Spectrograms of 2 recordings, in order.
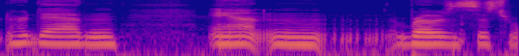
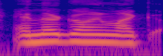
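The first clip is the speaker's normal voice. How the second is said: ordinary delivery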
